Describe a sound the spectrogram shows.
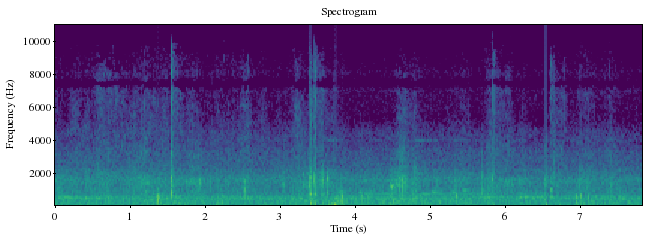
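Tall grass rustles as a man pushes through it.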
